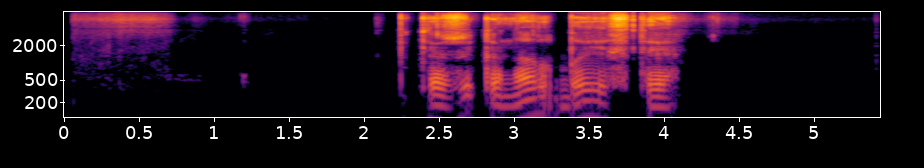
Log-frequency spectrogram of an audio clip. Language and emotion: Russian, neutral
